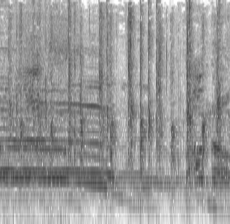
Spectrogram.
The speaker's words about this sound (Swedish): Härligt att höra att eh, ni eh, jublar lite. Såklart! Vi hejar ju på dig.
